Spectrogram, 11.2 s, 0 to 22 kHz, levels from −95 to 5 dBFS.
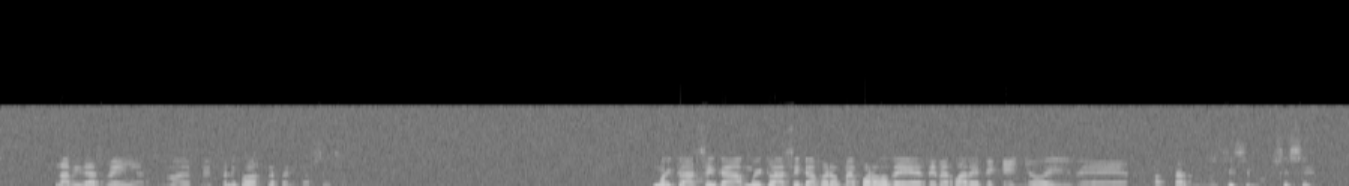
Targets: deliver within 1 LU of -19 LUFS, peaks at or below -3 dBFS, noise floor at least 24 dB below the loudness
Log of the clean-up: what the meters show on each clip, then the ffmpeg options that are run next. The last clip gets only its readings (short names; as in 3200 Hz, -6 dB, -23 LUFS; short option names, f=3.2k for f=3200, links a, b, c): noise floor -37 dBFS; noise floor target -49 dBFS; loudness -24.5 LUFS; peak -6.5 dBFS; loudness target -19.0 LUFS
-> -af "afftdn=nr=12:nf=-37"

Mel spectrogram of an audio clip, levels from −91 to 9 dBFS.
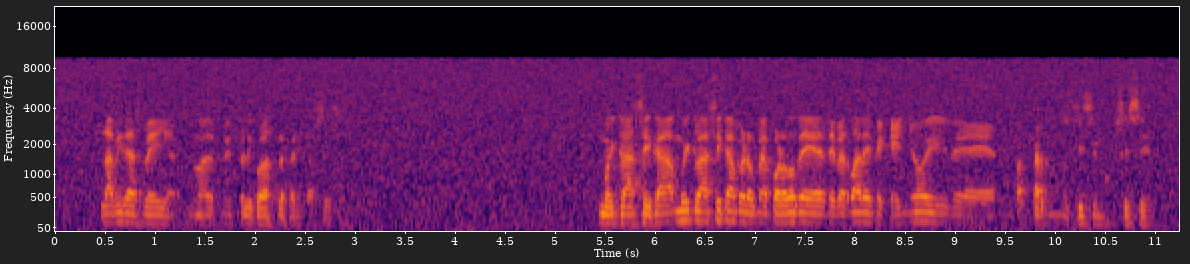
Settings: noise floor -42 dBFS; noise floor target -48 dBFS
-> -af "afftdn=nr=6:nf=-42"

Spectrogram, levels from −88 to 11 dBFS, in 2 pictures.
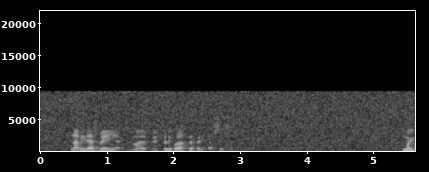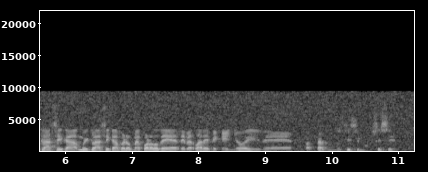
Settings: noise floor -45 dBFS; noise floor target -48 dBFS
-> -af "afftdn=nr=6:nf=-45"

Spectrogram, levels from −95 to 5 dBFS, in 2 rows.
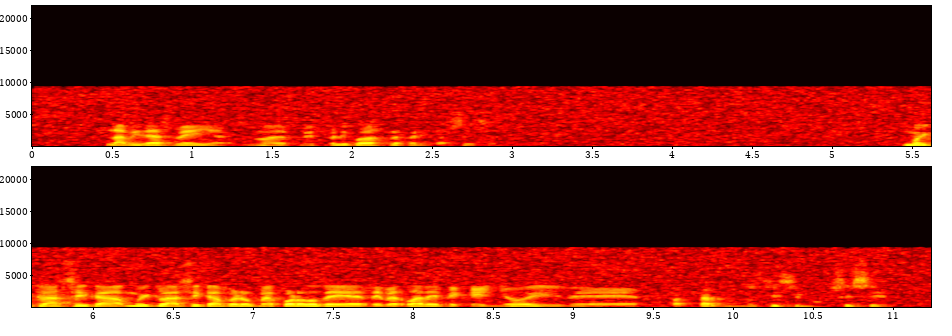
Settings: noise floor -48 dBFS; loudness -24.0 LUFS; peak -7.0 dBFS; loudness target -19.0 LUFS
-> -af "volume=5dB,alimiter=limit=-3dB:level=0:latency=1"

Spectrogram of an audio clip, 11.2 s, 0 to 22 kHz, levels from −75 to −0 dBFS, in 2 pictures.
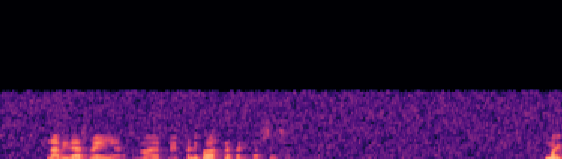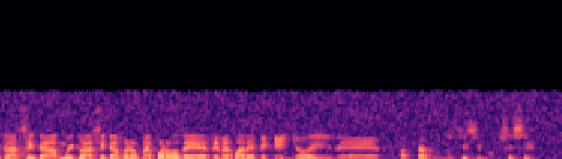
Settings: loudness -19.0 LUFS; peak -3.0 dBFS; noise floor -43 dBFS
